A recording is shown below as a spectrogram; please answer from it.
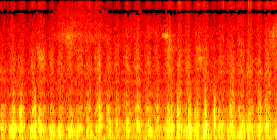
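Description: Surf wax being rubbed onto a surfboard deck in quick back-and-forth strokes: an even, rhythmic rubbing of about five strokes a second.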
